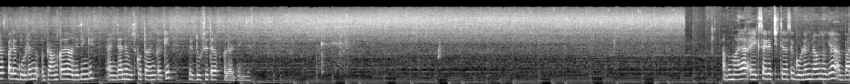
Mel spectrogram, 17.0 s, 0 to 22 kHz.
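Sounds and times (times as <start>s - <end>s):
food deep-frying in bubbling oil: 3.1s - 13.7s.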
